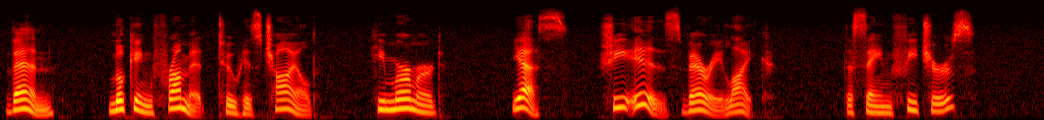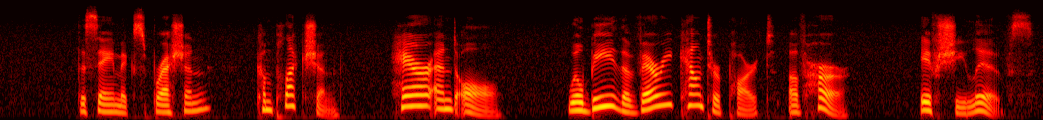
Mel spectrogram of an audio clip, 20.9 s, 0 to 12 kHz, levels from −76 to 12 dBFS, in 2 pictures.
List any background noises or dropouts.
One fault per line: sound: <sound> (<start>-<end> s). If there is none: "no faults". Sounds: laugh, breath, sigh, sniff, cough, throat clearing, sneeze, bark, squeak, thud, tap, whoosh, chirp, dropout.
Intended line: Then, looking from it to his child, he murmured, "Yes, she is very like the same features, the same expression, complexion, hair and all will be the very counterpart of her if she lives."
no faults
